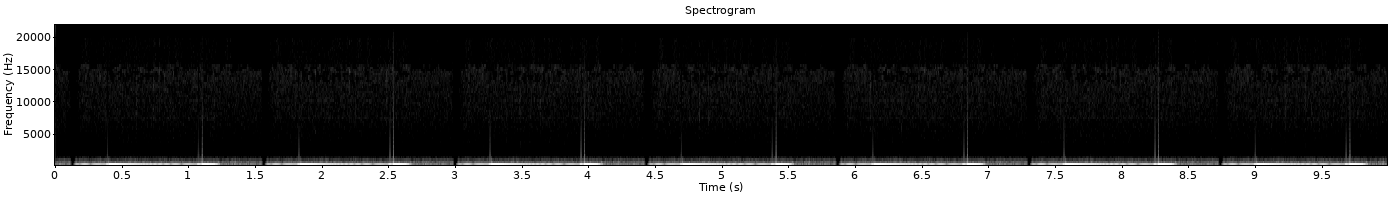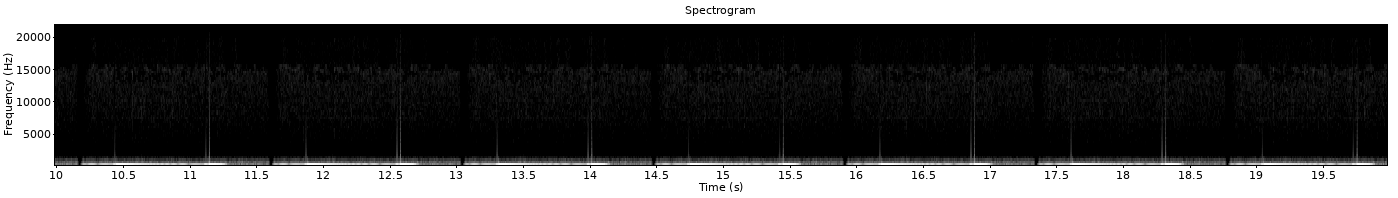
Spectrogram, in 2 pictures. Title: Sleep Sounds .1 Hour: Heartbeat Sound of a Normal Heart and Pulse - BLACK SCREEN Sleep Video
